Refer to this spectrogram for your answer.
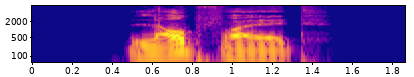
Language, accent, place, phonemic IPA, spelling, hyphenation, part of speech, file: German, Germany, Berlin, /ˈlaʊ̯pˌvalt/, Laubwald, Laub‧wald, noun, De-Laubwald.ogg
- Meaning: deciduous forest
